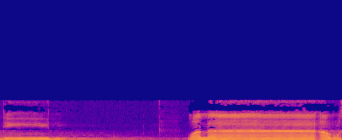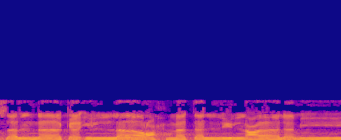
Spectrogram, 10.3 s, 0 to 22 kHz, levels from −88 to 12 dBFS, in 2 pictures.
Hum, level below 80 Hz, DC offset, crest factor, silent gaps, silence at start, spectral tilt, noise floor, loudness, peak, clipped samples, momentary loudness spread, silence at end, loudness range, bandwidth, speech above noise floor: none; -48 dBFS; under 0.1%; 14 dB; none; 0 s; -6.5 dB/octave; -44 dBFS; -14 LUFS; 0 dBFS; under 0.1%; 6 LU; 0 s; 5 LU; 6.6 kHz; 31 dB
